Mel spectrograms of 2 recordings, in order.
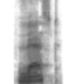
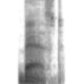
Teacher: a hard time distinguishing between the B and the V remember for the V sound the upper teeth touch the lower lip for the B both lips touch and fully close so that no air escapes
